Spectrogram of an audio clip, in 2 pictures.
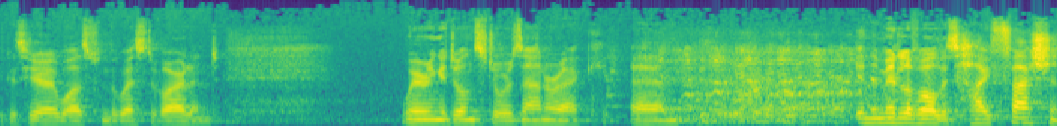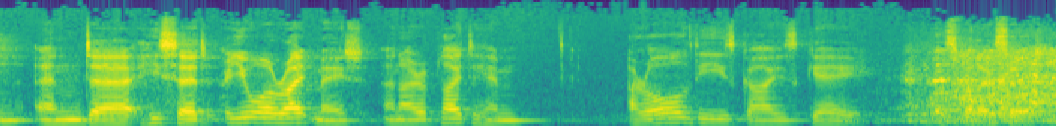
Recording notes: Recorded live at the Fleadh Forum, an annual state-of-the-industry conference taking place as part of the Galway Film Fleadh.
